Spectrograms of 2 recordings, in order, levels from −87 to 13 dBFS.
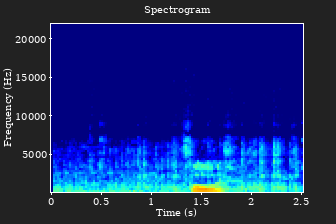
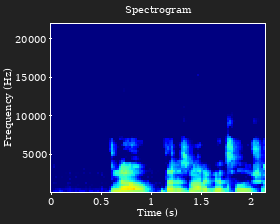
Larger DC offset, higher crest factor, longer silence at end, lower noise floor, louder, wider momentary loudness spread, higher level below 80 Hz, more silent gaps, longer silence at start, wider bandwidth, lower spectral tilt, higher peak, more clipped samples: neither; about the same, 18 dB vs 20 dB; about the same, 0.05 s vs 0 s; second, -44 dBFS vs -76 dBFS; first, -19 LUFS vs -29 LUFS; first, 26 LU vs 11 LU; about the same, -60 dBFS vs -64 dBFS; neither; first, 1.2 s vs 0.6 s; second, 7.4 kHz vs 9.6 kHz; first, -7 dB/octave vs -5.5 dB/octave; first, -6 dBFS vs -10 dBFS; neither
